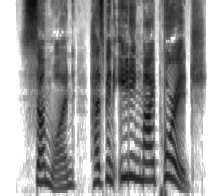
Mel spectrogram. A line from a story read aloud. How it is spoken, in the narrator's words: In his great big voice, he roared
